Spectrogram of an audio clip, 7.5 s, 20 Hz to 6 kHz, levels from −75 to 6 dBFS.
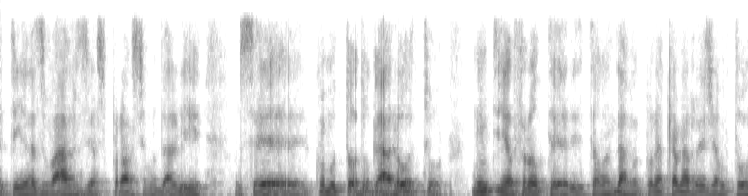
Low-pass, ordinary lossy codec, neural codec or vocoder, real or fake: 5.4 kHz; none; codec, 16 kHz, 4 kbps, FreqCodec, smaller model; fake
